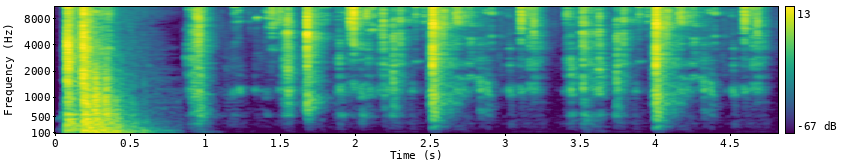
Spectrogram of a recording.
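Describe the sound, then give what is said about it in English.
A woman locks a door: one heavy thunk, then a quick run of light metallic clicks and key jangles. No voices are heard. “Immediately after locking the door, she lit a candle and picked up the broom for the 80 millionth time.”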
